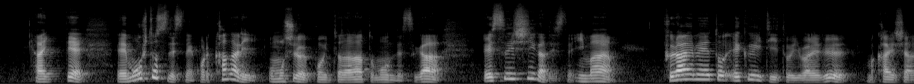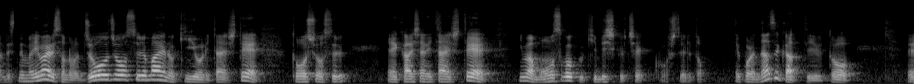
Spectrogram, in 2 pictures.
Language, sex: Japanese, male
